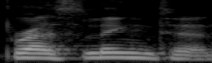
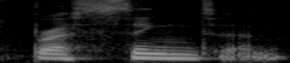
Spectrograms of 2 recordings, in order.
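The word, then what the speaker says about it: Brislington: But like Breslington, actually that comes out quite a lot. Breslington. I was like, no, it's Bressington. Like sing song, Bressington.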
